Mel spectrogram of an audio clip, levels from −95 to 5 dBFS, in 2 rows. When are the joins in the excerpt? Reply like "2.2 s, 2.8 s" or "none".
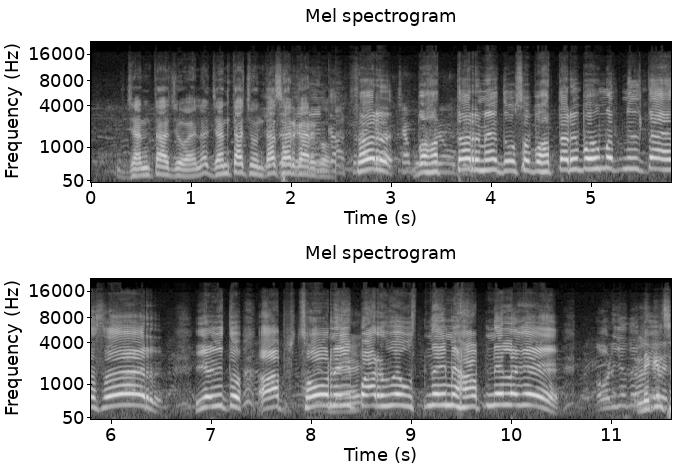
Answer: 2.5 s, 10.6 s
